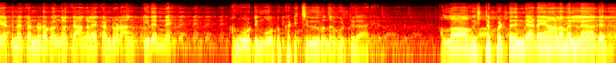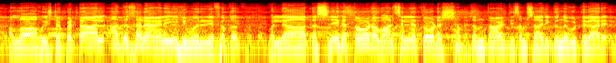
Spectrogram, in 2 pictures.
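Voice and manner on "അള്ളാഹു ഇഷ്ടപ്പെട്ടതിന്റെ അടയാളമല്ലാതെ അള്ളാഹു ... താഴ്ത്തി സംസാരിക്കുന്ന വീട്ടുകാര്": loud, higher, half-sung sermon chant; preaching at full force. Acted. Preacher to the congregation on loving homes, loud sung preaching. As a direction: pour it out like a fervent preacher, drawing out the Arabic.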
